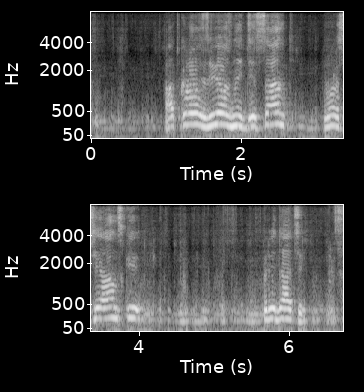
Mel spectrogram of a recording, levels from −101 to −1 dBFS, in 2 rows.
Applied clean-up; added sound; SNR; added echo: neural separator model SepFormer DNS4.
